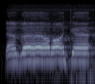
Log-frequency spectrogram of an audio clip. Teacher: Dia bukan muncung lah, jangan tabaro.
